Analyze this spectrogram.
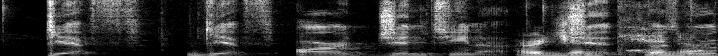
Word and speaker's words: GIF: It's a hard G like in brain. GIF.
